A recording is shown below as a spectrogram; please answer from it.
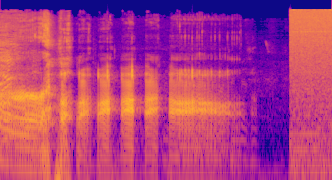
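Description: Logo-sting sound effect: a growling roar in a quick string of pulses, then a held note that fades out about three seconds in. TV static hiss cuts in sharply near the end.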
